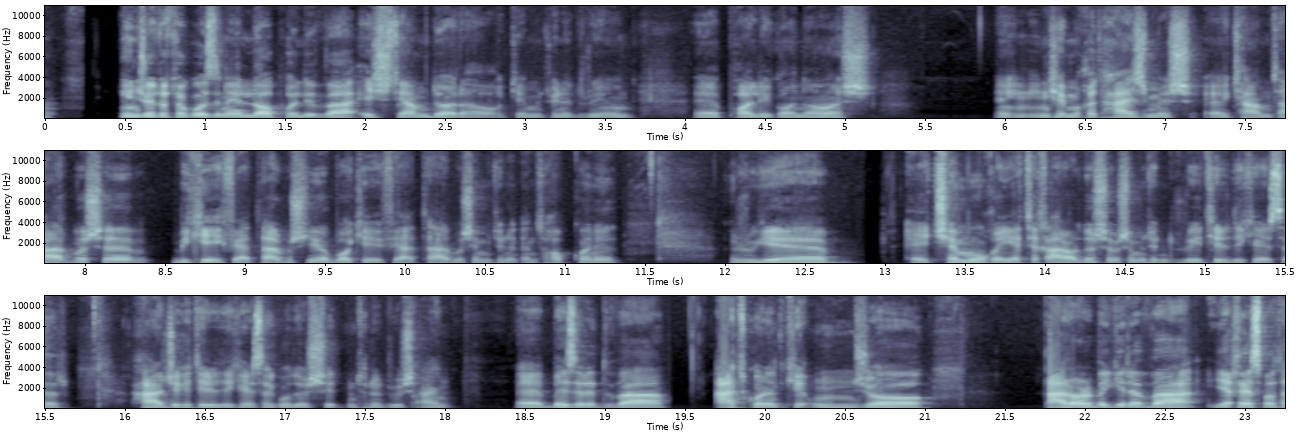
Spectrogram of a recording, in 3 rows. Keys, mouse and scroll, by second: 15.0-23.2 drag.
